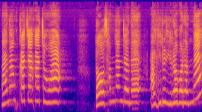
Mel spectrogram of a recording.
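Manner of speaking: put-on tiny, very high little child voice. Retelling a fortune-teller's reading while possessed by a child spirit, imitating a child spirit's voice. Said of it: "애기 동자 신이 실리면 그렇게 말하는 거야".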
